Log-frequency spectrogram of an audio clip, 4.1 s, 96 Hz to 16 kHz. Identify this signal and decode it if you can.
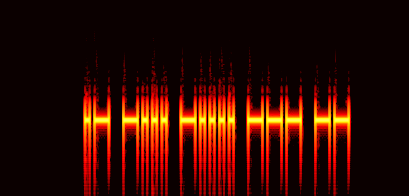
Morse code, heard as a keyed tone, about 25 wpm, 700 Hz. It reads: AB6OM
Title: USA Call Signs - 5 Characters - 25wpm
